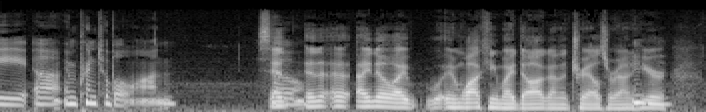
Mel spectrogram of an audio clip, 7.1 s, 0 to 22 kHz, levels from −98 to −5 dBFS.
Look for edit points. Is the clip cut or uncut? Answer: uncut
